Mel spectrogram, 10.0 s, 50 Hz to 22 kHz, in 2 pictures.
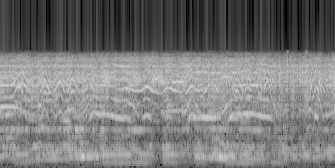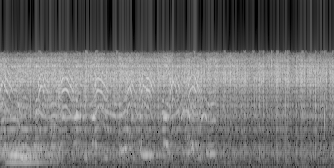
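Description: Closing bars of an old shellac 78 record playing on a turntable: wavering vocal notes over a band accompaniment. The bass stops about six seconds in, the rest dies away soon after, and only the record's surface hiss is left near the end.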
